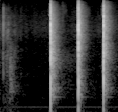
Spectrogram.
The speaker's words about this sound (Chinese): 皮医生在他耳边用力地拍了拍手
